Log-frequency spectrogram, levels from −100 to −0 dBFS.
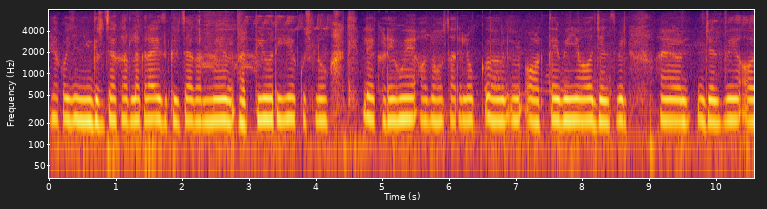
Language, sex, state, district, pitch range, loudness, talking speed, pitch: Hindi, male, Uttar Pradesh, Muzaffarnagar, 215-225 Hz, -15 LUFS, 155 wpm, 220 Hz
